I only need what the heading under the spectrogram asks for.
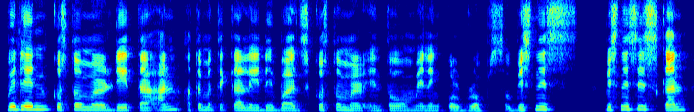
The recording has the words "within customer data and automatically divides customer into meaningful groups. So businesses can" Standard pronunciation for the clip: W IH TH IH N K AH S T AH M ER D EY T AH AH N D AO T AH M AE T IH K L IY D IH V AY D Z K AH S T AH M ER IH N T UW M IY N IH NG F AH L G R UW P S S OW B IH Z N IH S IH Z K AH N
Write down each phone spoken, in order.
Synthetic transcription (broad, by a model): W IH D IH N K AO S T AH M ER D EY T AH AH N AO T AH M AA T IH K L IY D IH B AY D S K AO S T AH M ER IH N T UW M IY N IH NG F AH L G R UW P S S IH B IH S N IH S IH S K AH N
